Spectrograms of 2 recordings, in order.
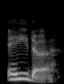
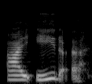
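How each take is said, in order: First: The word is said with two syllables. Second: The word is said with three syllables. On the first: The speaker calls it wrong. "it's not" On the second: The speaker calls it right. "it is"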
